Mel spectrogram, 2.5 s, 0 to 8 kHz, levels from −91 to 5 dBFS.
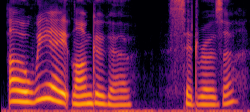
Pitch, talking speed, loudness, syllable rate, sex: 245 Hz, 165 wpm, -16 LUFS, 5.2 syllables/s, female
